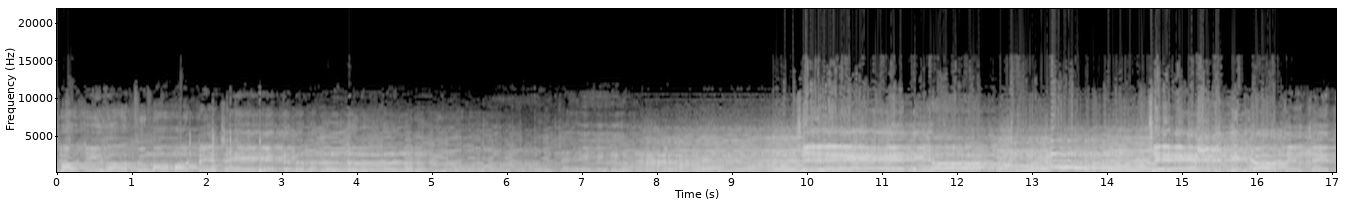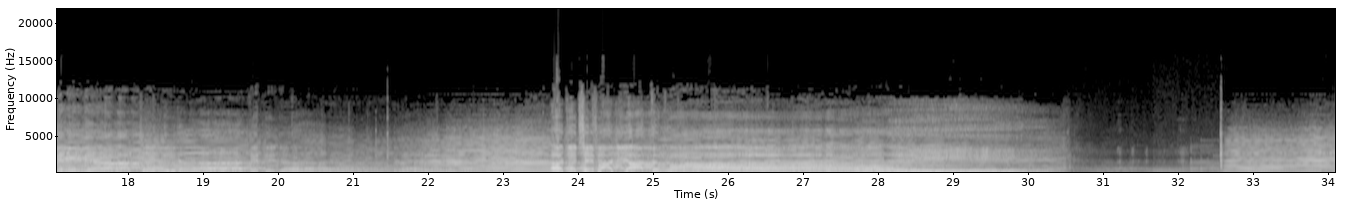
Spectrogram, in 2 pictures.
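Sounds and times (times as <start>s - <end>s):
man singing devotional song: 0.0s - 8.4s, 9.7s - 13.0s, 13.9s - 21.3s, 23.5s - 30.7s
harmonium chords: 0.0s - 34.0s.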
